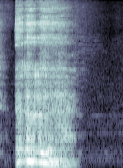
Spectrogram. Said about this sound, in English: Sorry, just gonna clear my throat there.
